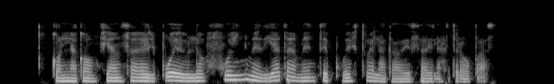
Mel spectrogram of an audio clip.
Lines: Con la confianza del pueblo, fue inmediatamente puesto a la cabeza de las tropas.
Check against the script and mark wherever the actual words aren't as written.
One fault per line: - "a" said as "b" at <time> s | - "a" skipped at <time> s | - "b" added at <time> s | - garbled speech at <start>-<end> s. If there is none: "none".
none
